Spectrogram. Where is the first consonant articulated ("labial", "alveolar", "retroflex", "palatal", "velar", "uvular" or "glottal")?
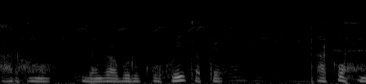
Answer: alveolar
